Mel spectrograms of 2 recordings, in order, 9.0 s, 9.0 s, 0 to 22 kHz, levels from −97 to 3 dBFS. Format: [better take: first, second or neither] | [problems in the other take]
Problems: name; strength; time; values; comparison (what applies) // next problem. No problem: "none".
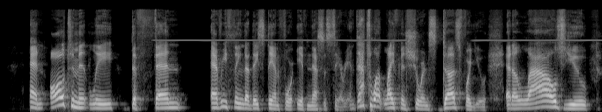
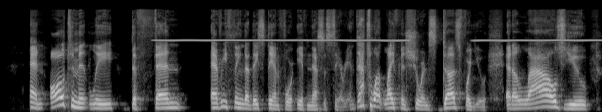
first | high-pitched whine; loud; from 2.5 to 6 s and from 7 s on; 5 kHz, 7 dB below the speech; faint in the first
